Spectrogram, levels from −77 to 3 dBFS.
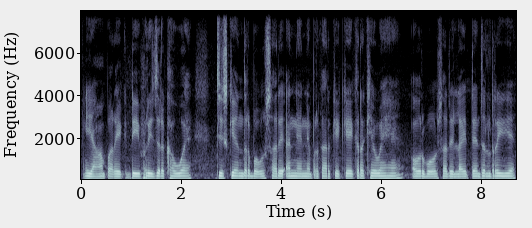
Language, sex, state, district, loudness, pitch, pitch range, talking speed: Hindi, male, Rajasthan, Bikaner, -16 LUFS, 120 Hz, 115-125 Hz, 185 wpm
